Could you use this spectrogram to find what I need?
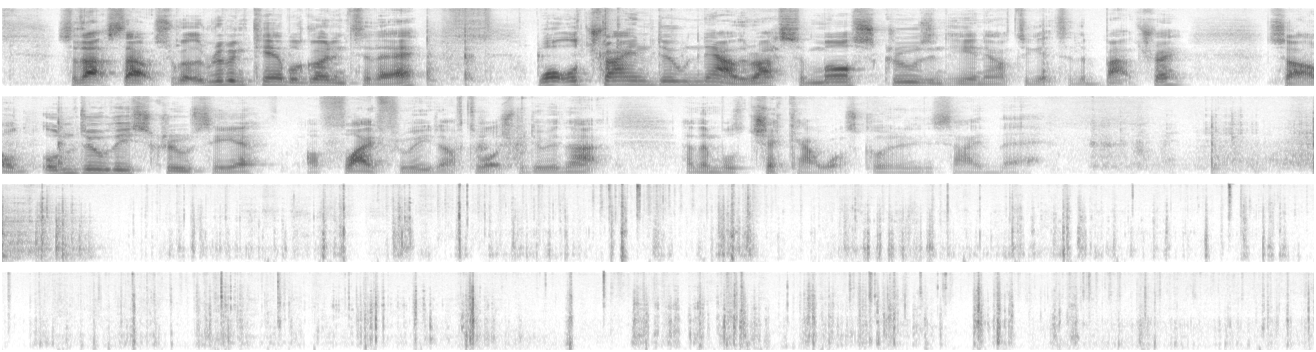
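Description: Small plastic parts click and tap.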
